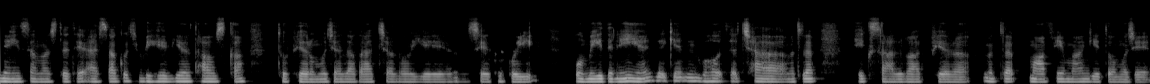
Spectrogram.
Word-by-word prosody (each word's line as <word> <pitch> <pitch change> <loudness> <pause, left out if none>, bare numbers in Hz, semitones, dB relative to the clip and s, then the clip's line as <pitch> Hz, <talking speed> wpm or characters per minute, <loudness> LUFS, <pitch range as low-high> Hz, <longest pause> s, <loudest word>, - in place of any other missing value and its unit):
नहीं 130 -1 +4
समझते 130 -1 -2
थे, - - +2
ऐसा 130 0 +1
कुछ 145 +1 -4
बिहेवियर 135 0 +2
था 135 - +4
उसका, 135 0 +1 0.3
तो 125 - -1
फिर 120 -1 +3
मुझे 120 +1 -1
लगा 120 0 -1
चलो 125 0 -2
ये, 120 0 -1
इनसे 120 0 -1
तो 130 - -4
कोई 120 0 +2 0.5
उम्मीद 130 0 +5
नहीं 140 +2 +6
है, 140 +4 +4
लेकिन 160 -2 +1
बहुत 140 0 -1
अच्छा, 130 -3 +3
मतलब 135 +1 +2 0.4
1 130 - -1
साल 120 -1 0
बाद 120 0 -2
फिर 120 -1 0 0.2
मतलब 135 -2 0 0.2
माफ़ी 130 +1 +1
माँगी 125 0 -1
तो 115 - -2
मुझे 115 -1 -3
130 Hz, 170 wpm, -32 LUFS, 120-135 Hz, 0.5 s, नहीं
